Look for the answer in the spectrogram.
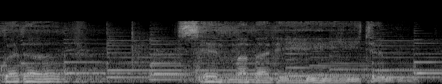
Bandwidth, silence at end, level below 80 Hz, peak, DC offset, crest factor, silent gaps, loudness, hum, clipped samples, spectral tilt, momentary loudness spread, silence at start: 8 kHz; 0 s; -52 dBFS; -12 dBFS; under 0.1%; 16 dB; none; -28 LUFS; none; under 0.1%; -5 dB/octave; 10 LU; 0 s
